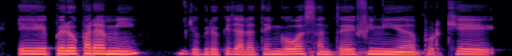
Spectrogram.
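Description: At a moderate pace, a woman speaks with a very deep, low pitch and a dark, mellow tone, recorded very cleanly against a silent background with a dry, close sound and no echo. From Colombia, Manizales. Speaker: podcast host. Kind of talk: casual monologue. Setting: seated recording.

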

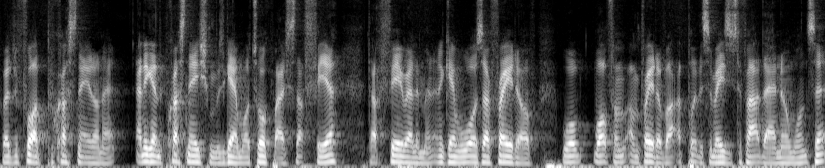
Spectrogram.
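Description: Speaking at a very fast pace in a British accent, a man keeps his fairly low voice in a monotone, flat intonation. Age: 30s. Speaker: podcast host. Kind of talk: casual interview chat. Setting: podcast recording.

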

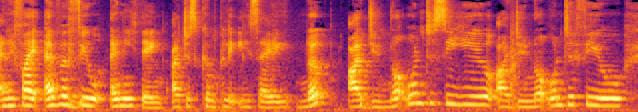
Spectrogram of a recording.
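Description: Speaking at a moderate pace, a woman uses a fairly high pitch with ordinary pitch variation. Noticeable background noise is present. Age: 20s. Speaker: podcast co-host. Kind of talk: casual chat.

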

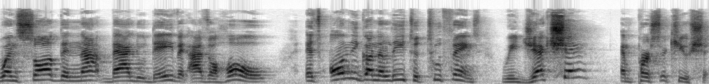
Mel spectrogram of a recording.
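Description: A man with an American accent, high pitch, very wide pitch swings and a moderate pace. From Connecticut, US East Coast. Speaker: podcast host, faith teacher. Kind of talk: devotional podcast monologue.

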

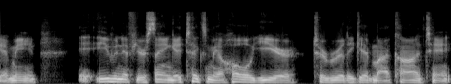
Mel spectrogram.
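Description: A man with an American accent and an ordinary speaking voice talks at a fairly quick pace, fairly low in pitch. The pitch varies an ordinary amount, and the recording is very clean with a silent background. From small-town Texas. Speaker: entrepreneur. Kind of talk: interview.

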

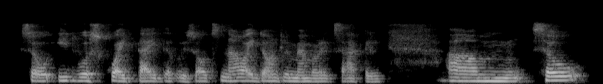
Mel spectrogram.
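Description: With a Spanish accent, a woman speaks at a moderate pace in a very deep, low pitch, somewhat breathy, with a dark, mellow tone and monotone, flat intonation over a quiet background. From Spain, Barcelona (raised partly in Madrid). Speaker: hematologist and stem cell transplant physician. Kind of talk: interview conversation. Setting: remote call. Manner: hesitant, with frequent fillers.

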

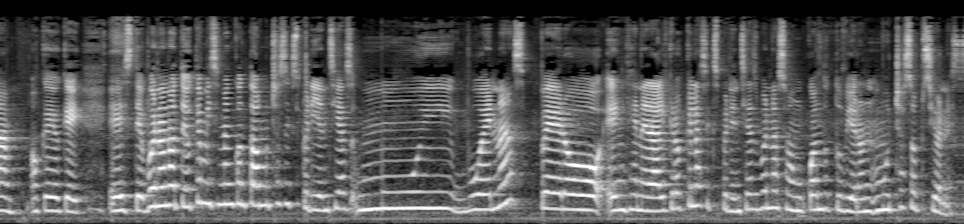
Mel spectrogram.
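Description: Her pace is moderate. The woman speaks with a high pitch. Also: ordinary pitch variation. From northern Mexico. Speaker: podcast co-host. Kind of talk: casual chat.

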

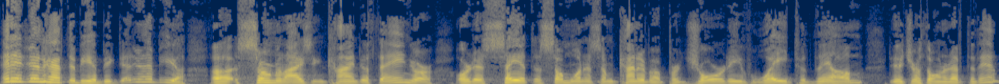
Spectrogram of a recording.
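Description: Here is a man with an American accent and a normal speaking voice. His pitch is fairly high and his intonation lively. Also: fairly quick pace. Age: 60s. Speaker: preacher. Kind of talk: sermon.

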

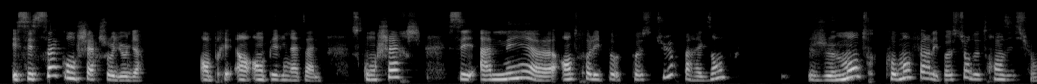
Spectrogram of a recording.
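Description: A woman's plain, everyday voice at a fairly high pitch and moderate pace, with lively intonation, dry, close sound with no echo and a quiet background. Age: 30s. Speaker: perinatal yoga teacher. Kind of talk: guided exercise instruction; casual interview.

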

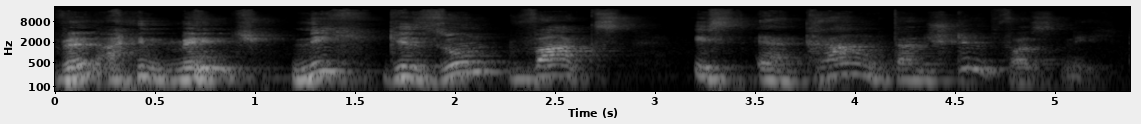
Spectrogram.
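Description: Audible room echo surrounds a man who speaks very slowly in a high pitch, his tone bright and sharp, his intonation lively, and his loudness swinging widely. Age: 50s. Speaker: pastor. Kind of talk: sermon.

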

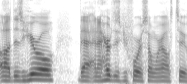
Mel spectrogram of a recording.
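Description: A man at a fairly high pitch, dry and close with no echo, very cleanly recorded over a silent background. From Puerto Rican heritage. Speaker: podcaster. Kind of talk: solo monologue podcast. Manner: fast; animated.

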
